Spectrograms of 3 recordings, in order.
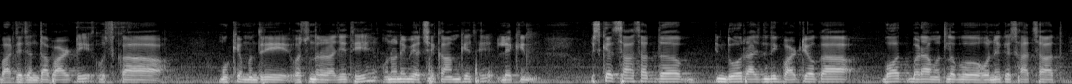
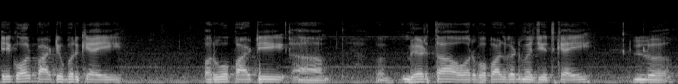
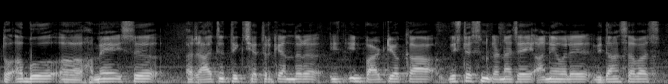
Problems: constant background noise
